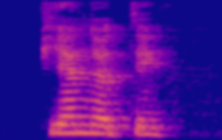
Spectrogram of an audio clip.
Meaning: 1. to play the piano poorly 2. to drum the fingers 3. to type (use a computer keyboard), to type away at
- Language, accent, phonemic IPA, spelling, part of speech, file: French, Canada, /pja.nɔ.te/, pianoter, verb, LL-Q150 (fra)-pianoter.wav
